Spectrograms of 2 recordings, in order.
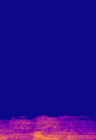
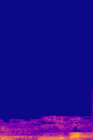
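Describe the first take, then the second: First: The first vowel is an open 'a' sound. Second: The first vowel is an 'i' sound. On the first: "وجوز القاضي عياض رحمه الله وغيره الفتح يعني الحيضة" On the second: "قال الخطبي بكسر الحاء"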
